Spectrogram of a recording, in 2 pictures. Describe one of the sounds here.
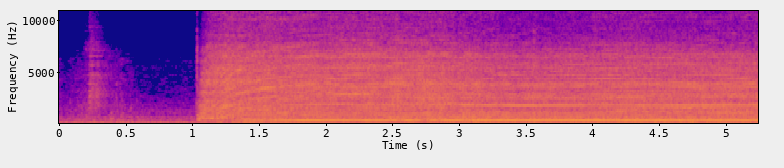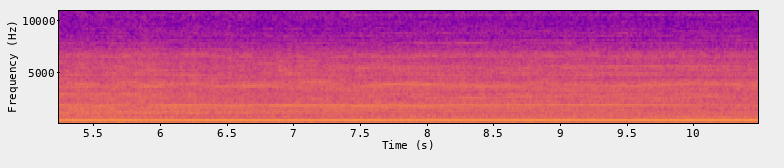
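A vacuum cleaner motor starts up with a rising whine and then runs loudly and steadily.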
